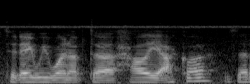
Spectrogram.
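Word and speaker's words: Haleakalā: yeah uh so today we went up to haleakala is that how you pronounce it that is job haleakala which was a used to be a volcano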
